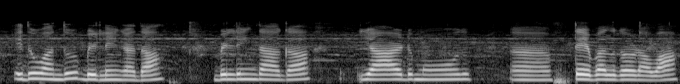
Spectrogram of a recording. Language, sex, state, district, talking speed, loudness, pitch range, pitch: Kannada, female, Karnataka, Bidar, 95 wpm, -15 LUFS, 220-240 Hz, 230 Hz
